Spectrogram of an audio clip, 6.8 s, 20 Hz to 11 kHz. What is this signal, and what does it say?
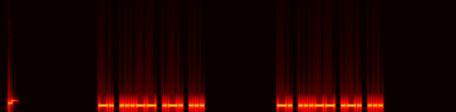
Morse code, heard as a keyed tone, about 30 wpm, 700 Hz. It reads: N3RS N3RS
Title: Easy Call Signs Repeated 2x - 30wpm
